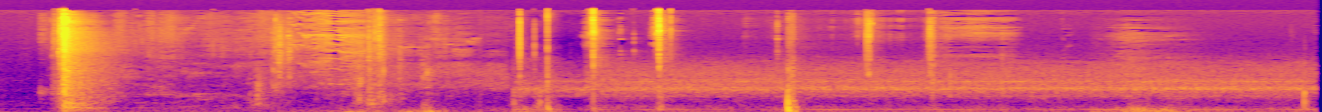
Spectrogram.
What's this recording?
smoking break winter
This sound is created with two sounds that I recorded at the university. First, the sound of the huge door to out, then the lighter (which helps to feel the cold around) and the sound of someone smoking a cigarette.
First of all, I cut the two fragment,from two different track, that I wanted for my mix. After, I first worked on the door sound. After I reduced noises, because all seemed better after noises reduced ! I made the same thing for the other sound, the lighter and smoker one.
Then I ad the last one at the end of the first one, mix a little bit to make the two sounds seemed natural together.After, I normalized the track.
At the end, I saved and export my track !
flame, lighter, cigarettes, smoke, cold, cigarette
